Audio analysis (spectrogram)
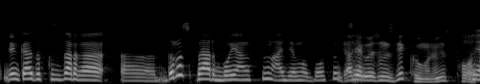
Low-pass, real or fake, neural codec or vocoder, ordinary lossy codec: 7.2 kHz; fake; codec, 24 kHz, 1.2 kbps, DualCodec; none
